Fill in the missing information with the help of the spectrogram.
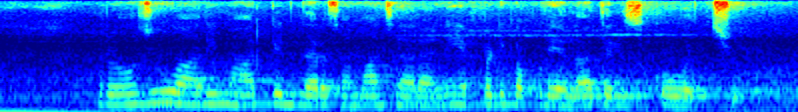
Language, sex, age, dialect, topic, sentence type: Telugu, female, 60-100, Central/Coastal, agriculture, question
